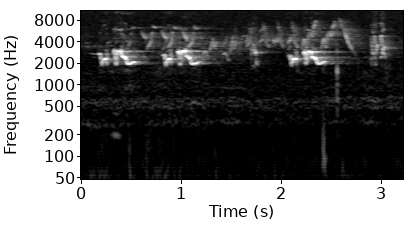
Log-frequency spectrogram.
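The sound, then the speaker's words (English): An American robin sings at the edge of a bog: a few short, high, warbling phrases separated by pauses, faint against a quiet background. “That's the sound of a robin. Yeah, the robin that you see on your lawn. This one's out at the edge of a bog.”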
